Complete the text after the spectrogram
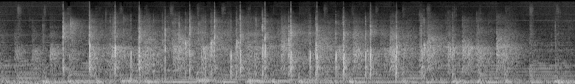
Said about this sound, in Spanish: o sea que yo también desde aquí, al menos a mi título personal, un abrazo y un aplauso para Raquel Cuesta.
